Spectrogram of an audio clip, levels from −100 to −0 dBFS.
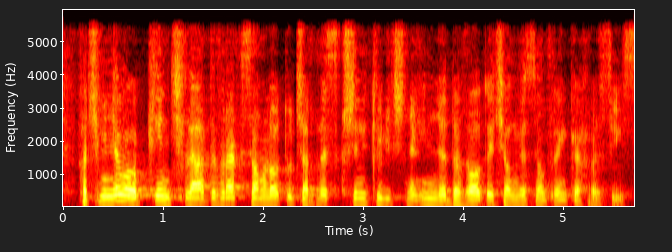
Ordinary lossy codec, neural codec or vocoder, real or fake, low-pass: none; codec, 44.1 kHz, 2.6 kbps, SNAC; fake; 5.4 kHz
